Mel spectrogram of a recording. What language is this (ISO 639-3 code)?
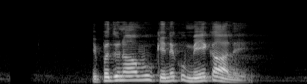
sin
